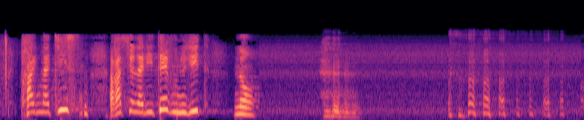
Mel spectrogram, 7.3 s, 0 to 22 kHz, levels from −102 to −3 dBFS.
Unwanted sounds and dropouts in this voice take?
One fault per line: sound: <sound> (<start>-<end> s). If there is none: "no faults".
sound: laugh (4.0-4.5 s)
sound: laugh (5.6-7.1 s)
